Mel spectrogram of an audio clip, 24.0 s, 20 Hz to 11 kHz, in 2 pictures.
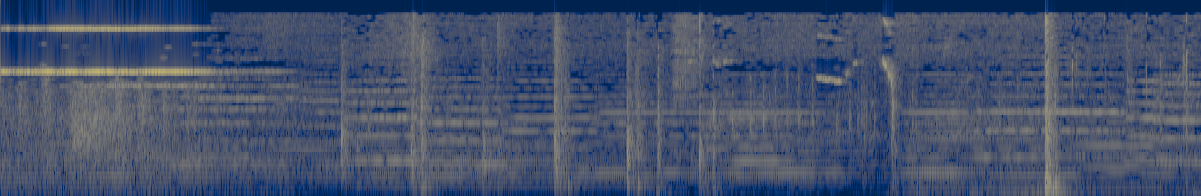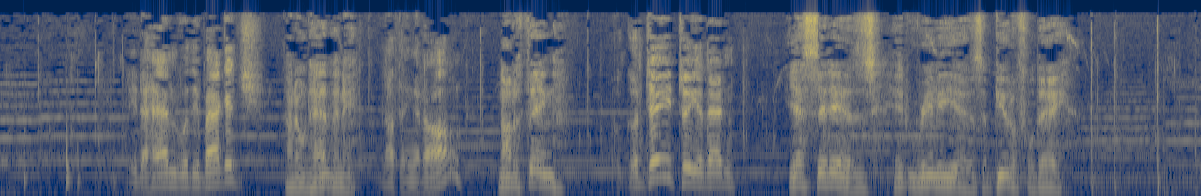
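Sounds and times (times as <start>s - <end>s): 
train steel wheels squealing while stopping at station: 0.0s - 2.4s
speech: 13.4s - 22.8s.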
